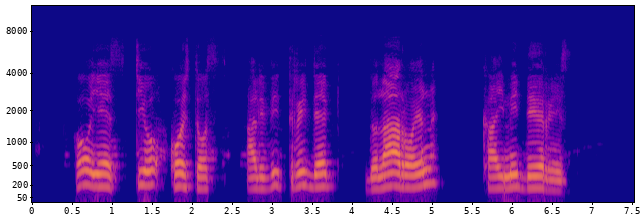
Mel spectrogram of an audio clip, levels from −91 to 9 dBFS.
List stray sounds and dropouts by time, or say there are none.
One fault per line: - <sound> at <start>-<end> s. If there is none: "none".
none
